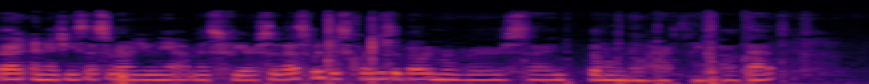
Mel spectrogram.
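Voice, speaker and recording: Against noticeable background noise, a woman speaks at a very fast pace in a fairly high pitch with monotone, flat intonation. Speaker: tarot reader. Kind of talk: tarot reading monologue. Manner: halting, repeats words; casual, filler-heavy.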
